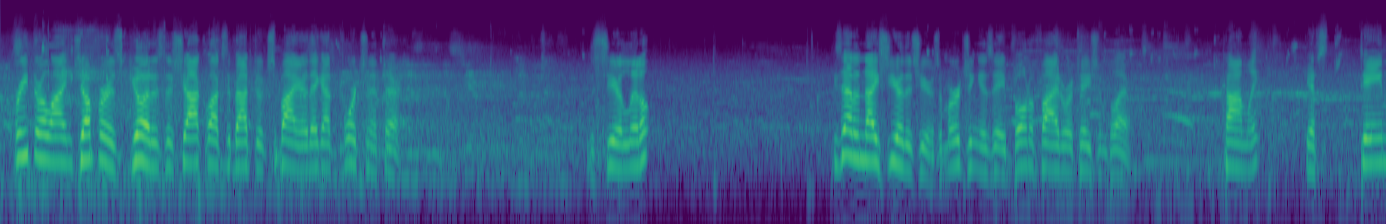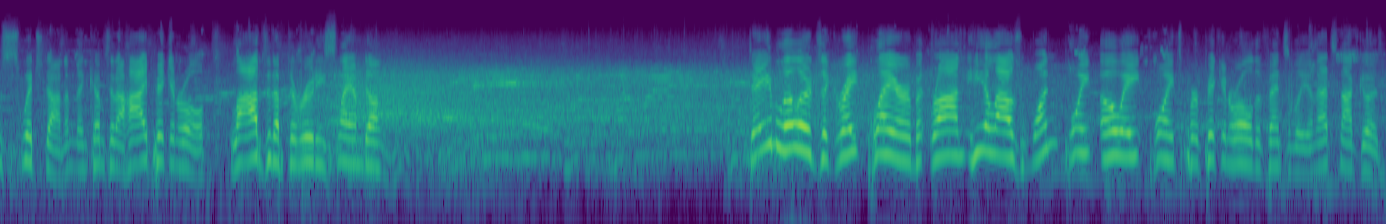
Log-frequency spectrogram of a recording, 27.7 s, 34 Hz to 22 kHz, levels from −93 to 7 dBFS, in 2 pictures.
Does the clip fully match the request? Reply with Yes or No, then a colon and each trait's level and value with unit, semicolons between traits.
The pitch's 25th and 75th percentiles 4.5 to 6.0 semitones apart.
No: average, 4.1 semitones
